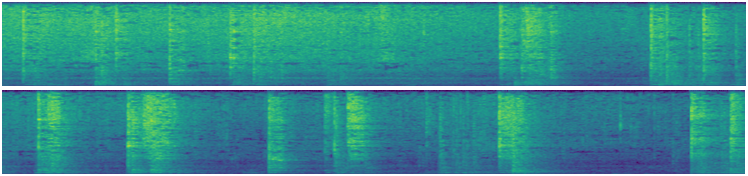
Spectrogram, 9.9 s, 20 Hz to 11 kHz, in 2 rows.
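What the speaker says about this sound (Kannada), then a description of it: "ಈಗ ಈ ಮಸಾಲೆನ ತರಕಾರಿಗಳ ಜೊತೆ 2 ನಿಮಿಷ ಚೆನ್ನಾಗಿ ಫ್ರೈ ಮಾಡ್ತಿದ್ದೀನಿ" Ground masala being fried with vegetables for veg pulao, loud close frying with repeated bursts of spoon scraping and stirring against the pan in an uneven rhythm.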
